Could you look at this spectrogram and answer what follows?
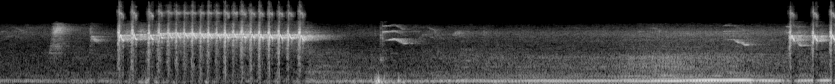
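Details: Kapas tembak heard in tutor song for white-rumped shama: one fast burst of sharp, high repeated notes lasting about two seconds, followed by faint calls over a low background hum, then a brief renewed burst.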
